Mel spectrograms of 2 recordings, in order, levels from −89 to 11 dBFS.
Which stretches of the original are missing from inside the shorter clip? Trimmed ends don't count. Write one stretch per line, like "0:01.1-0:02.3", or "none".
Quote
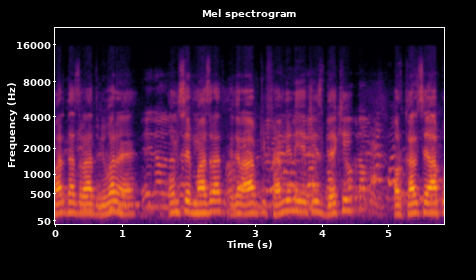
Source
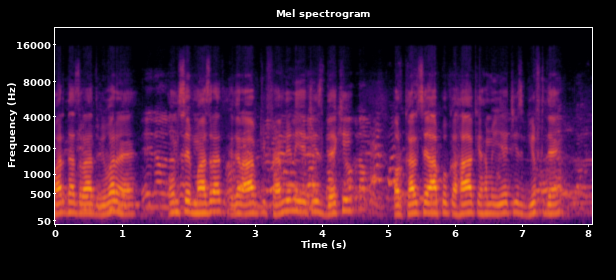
none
